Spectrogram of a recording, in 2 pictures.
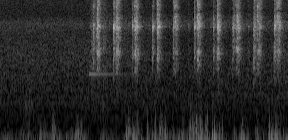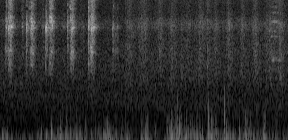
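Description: Handling and rustling noises at a workbench, with a rapid run of high clicks, about five a second, that starts about a second in and fades after about four seconds.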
